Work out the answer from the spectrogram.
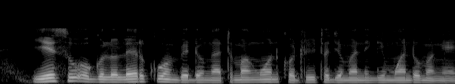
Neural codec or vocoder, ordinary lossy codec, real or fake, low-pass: none; MP3, 48 kbps; real; 5.4 kHz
